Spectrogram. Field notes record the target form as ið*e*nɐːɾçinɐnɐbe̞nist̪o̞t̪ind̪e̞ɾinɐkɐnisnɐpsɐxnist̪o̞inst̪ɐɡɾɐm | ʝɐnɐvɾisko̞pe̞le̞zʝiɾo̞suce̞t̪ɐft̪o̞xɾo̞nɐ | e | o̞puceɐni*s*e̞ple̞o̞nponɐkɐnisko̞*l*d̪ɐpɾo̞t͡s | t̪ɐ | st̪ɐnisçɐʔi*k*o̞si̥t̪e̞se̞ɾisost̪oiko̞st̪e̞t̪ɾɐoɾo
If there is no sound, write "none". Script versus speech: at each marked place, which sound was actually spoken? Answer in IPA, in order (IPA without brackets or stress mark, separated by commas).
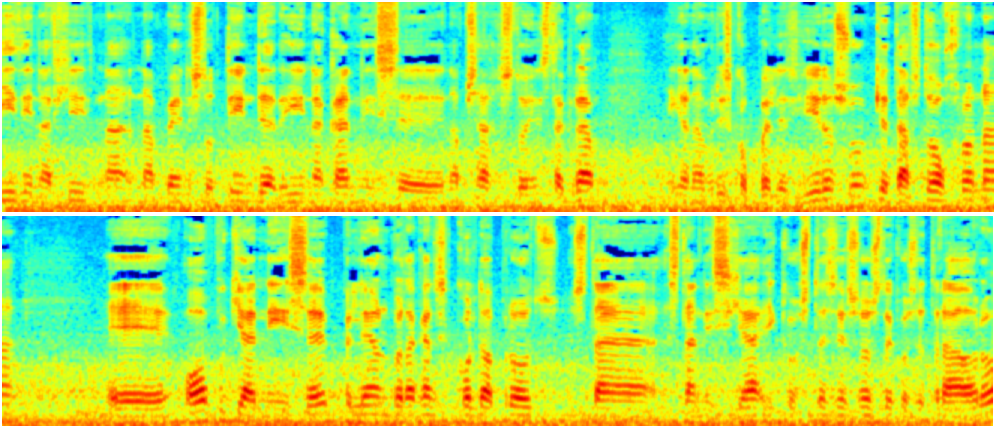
i, s, l, k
